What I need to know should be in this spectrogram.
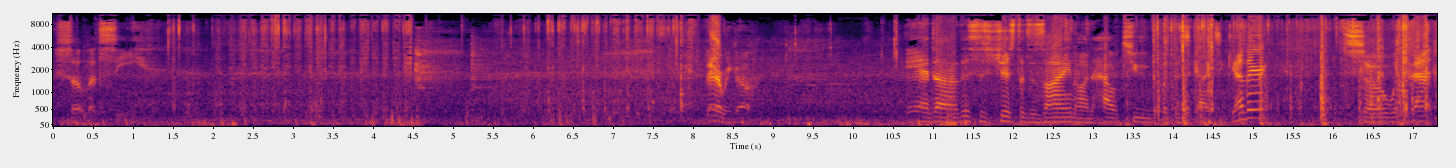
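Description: A cardboard box rustles and taps as hands turn it over.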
